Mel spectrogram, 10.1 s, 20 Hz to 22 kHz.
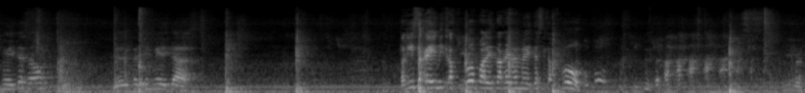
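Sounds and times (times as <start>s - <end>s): basketball bouncing on concrete: 0.7s - 2.1s, 2.7s - 4.0s, 5.0s - 7.3s, 9.1s - 9.4s.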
